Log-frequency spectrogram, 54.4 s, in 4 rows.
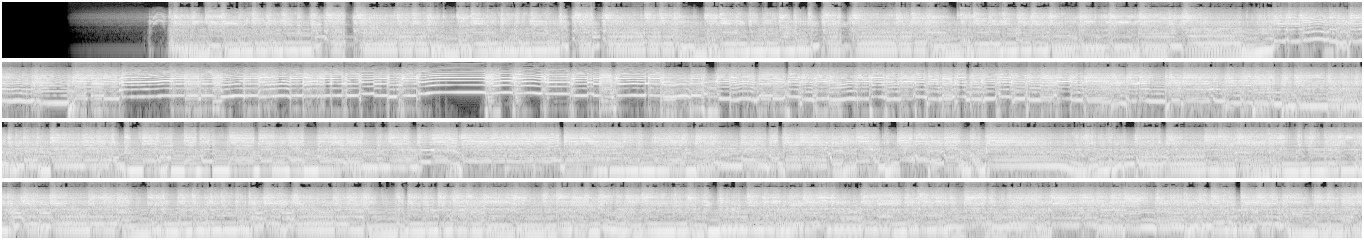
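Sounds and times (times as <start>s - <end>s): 
Stratocaster electric guitar with boost: 1.4s - 54.4s.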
